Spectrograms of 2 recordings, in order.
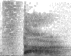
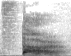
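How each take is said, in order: The two takes are said the same way.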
